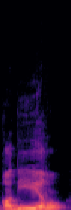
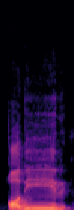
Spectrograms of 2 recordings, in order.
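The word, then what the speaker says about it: قدير: ഖദീർ, പല ആളുകളും ഖദീർ എന്ന് പറയാറുണ്ട്. എന്ന ഉച്ചാരണം ശരിയല്ല. ഇവിടെ തർക്കീക്കാണ് റാ. അതുകൊണ്ട് തന്നെ ഖദീർ, മലയാളത്തിലെ ര എന്ന ഉച്ചാരണം ഉണ്ടല്ലോ, അത് വരണം. ഖദീർ.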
